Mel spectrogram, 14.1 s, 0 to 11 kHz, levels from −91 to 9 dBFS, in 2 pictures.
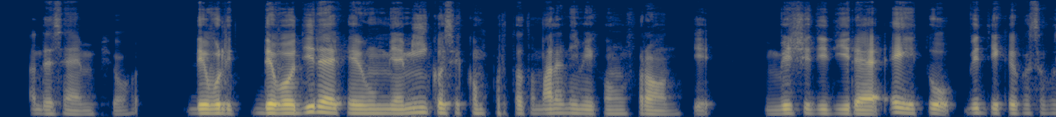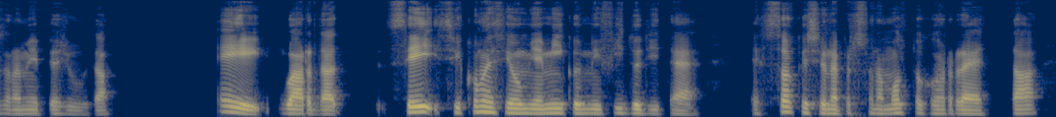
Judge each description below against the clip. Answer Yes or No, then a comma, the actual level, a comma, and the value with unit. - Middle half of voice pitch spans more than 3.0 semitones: No, narrow, 2.4 semitones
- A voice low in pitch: Yes, low, 115 Hz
